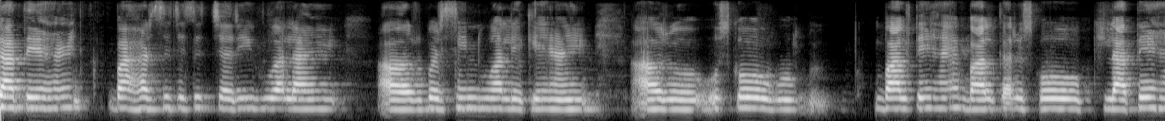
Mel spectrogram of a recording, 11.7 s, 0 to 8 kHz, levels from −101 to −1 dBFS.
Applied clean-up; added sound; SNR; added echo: neural mask model DeepFilterNet 3.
